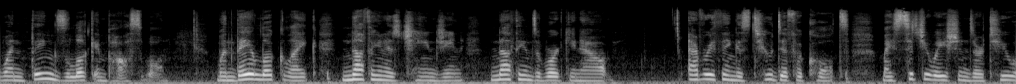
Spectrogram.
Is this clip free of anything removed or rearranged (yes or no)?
yes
